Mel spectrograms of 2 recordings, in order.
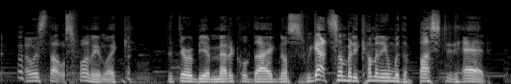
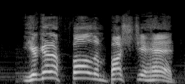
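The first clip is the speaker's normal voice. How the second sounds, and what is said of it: Old New York woman accent. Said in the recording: “your New York woman accent ... an old bat from New York”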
